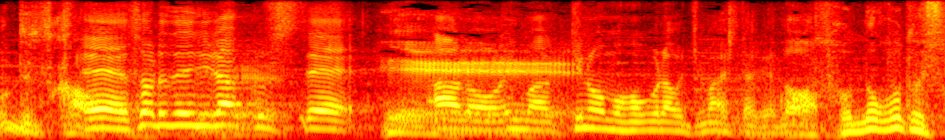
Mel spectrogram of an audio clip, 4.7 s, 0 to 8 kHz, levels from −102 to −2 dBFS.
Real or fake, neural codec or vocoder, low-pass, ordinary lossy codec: real; none; none; none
